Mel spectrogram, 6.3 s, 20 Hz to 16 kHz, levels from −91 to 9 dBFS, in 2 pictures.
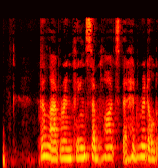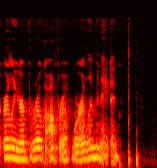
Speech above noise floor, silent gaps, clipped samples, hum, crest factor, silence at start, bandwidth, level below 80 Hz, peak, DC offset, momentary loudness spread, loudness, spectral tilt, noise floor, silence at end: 33 dB; none; under 0.1%; none; 16 dB; 0.05 s; 11.5 kHz; -58 dBFS; -10 dBFS; under 0.1%; 13 LU; -26 LUFS; -5.5 dB/octave; -58 dBFS; 0.4 s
